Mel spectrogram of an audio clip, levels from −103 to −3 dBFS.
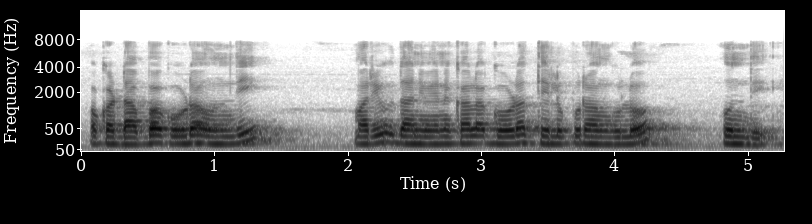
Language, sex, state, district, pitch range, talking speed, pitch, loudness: Telugu, male, Telangana, Mahabubabad, 145-160 Hz, 125 wpm, 155 Hz, -18 LUFS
